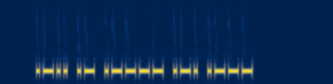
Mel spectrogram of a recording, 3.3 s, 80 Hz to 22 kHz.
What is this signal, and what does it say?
Morse code, heard as a keyed tone, about 34 wpm, 700 Hz. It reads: LA1RJ
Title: DXCC-100 Call Signs - 5 Characters - 35wpm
